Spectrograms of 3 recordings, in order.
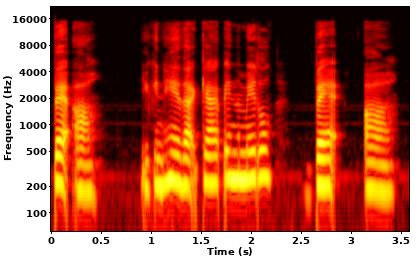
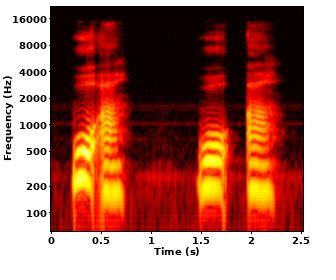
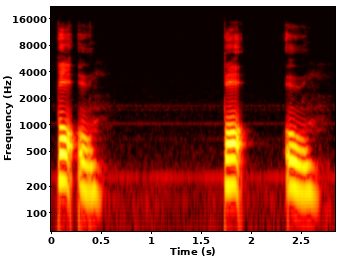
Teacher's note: They have breaks in the middle, and that break in the middle is where our vocal cords close. So better becomes better. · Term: glottal stop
